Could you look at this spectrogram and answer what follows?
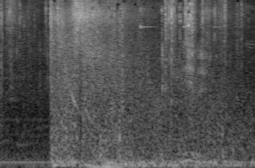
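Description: Fortnite gunfire in a Champion League Duos match, a sudden loud burst of rapid shots that erupts after half a second of near quiet and continues as a harsh, crackling volley.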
